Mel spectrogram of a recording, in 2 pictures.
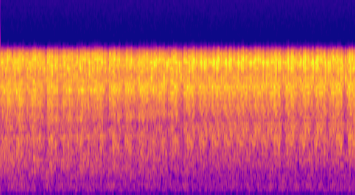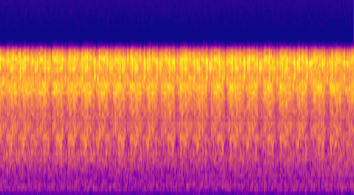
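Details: Diesel rough, erratic idle clattering unevenly with irregular pulses, caused by a bad ICP (injection control pressure) sensor.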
